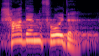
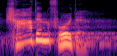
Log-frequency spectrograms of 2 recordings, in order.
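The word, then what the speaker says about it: Schadenfreude: 샤덴프로이데. 예, 여기 신명원 목사님 잠깐 자리를 비우셨네. 예, 오리지널 발음을 좀 들을 기회가 있었는데요. 독일 분이 한 분 계셔가지고요. 샤덴프로이데.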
